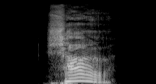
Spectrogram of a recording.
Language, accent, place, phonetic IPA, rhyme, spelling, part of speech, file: German, Germany, Berlin, [ʃaʁ], -aʁ, scharr, verb, De-scharr.ogg
- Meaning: 1. singular imperative of scharren 2. first-person singular present of scharren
